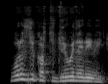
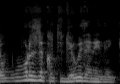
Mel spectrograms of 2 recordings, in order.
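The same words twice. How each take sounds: First: Raised repeat. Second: Said in the usual way. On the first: Retold or imitated. Repeats the question, louder.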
